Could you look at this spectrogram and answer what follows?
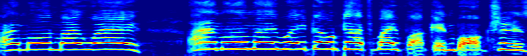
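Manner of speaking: very high-pitched, furious, angry yelling. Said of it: "He's like talking to me like this".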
